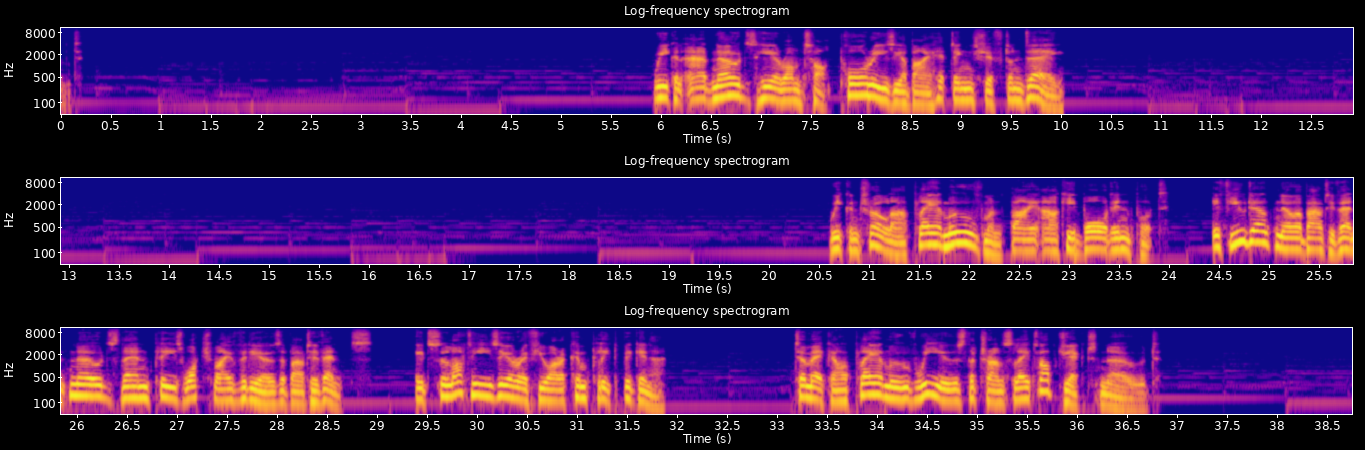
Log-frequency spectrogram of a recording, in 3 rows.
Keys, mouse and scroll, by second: 0.1-2.0 scroll up 1, 2.0-2.4 scroll down 2, 2.4 scroll up 2, 2.7-5.6 scroll down 1, 5.8-9.0 drag, 9.8-12.8 drag, 13.4 shift+a, 15.8 shift+a, 17.1 click, 17.4 shift+a, 25.4-25.8 scroll up 6, 25.8 middle click, 26.3 scroll up 3, 26.5-27.5 middle drag, 27.5 click, 28.5-30.8 middle drag, 30.8 shift+a, 36.4 click, 38.5 click.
